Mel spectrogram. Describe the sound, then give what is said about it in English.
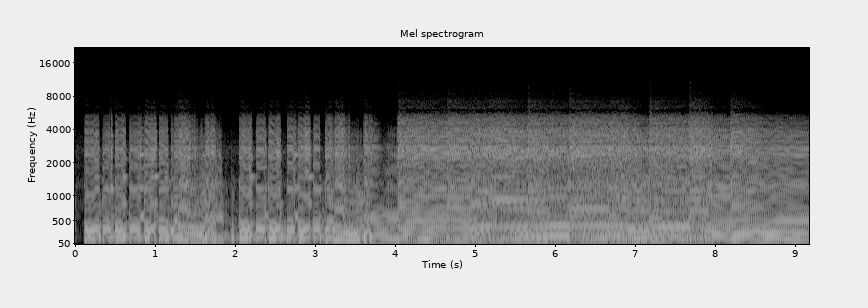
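Buzzy, sizzling distorted guitar tone from a Tube Screamer running into a Marshall emulation and then through a low-pass filter, leaving only the top frequencies in a band; choppy and stuttering at first, then swelling into a dense sustained wall of fizzy high-end distortion, loud, with no talking. “the Tube Screamer running into a Marshall emulation and then running through a low-pass filter, as I described, and that gives me a fairly buzzy kind of high-end sound that rests on top of that and actually gives the sizzle to the distortion.”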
